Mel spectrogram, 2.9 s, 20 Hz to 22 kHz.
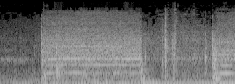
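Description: Electric sunroof motor of a Renault Samsung New SM5 LPG car, a steady whirring hum running for about two and a half seconds inside the cabin, broken by a few soft clicks and knocks, with no talk.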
